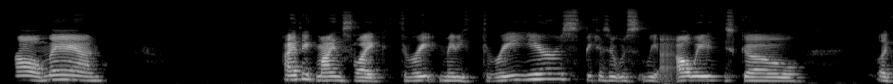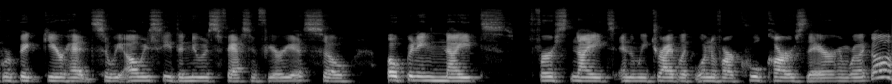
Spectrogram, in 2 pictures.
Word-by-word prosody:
Oh, 200 -2 +2
man. 200 -3 +3 1.8
I 210 -1 +7
think 235 0 0
mine's 185 -1 +3
like 165 -1 +2
3 180 +3 0
maybe 175 -3 -4
3 180 +6 -1
years 240 +2 -1
because 195 -2 -10
it 185 - -1
was 170 0 -7
we 180 0 -7 0.2
always 185 0 +3
go 170 -3 -1 0.7
like 175 -1 -4
we're 175 -1 -4
big 165 -1 0
gear 165 -1 +1
heads, 160 -1 0
so, 170 - -4
we 160 - -2
always 175 +1 0
see 185 - -3
the 165 -2 -4
newest 165 0 -2
Fast& 150 0 0
Furious. 165 +5 -3
So, 150 -3 -4 0.3
opening 185 -2 +3
night, 160 -1 +3 0.4
1st 180 0 -2
night, 165 -2 +2
and 165 0 -2
then 160 - -4
we 160 - -3
drive, 165 +1 +2
like, 155 -1 -5
one 165 -1 -2
of 160 0 -4
our 150 -1 +1
cool 180 +3 -2
cars 165 -2 +1
there, 155 +1 -2
and 160 0 -7
we're 160 - -3
like, 165 +2 -3
"Oh, 320 +2 +1
175 Hz, 165 wpm, -23 LUFS, 160-185 Hz, 1.8 s, I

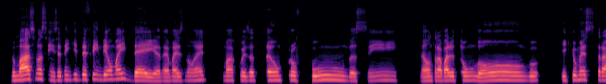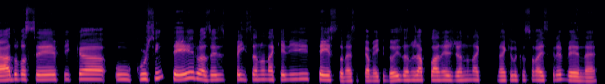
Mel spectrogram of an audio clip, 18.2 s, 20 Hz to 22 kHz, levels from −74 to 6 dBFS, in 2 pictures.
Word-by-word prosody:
No 160 - 0
máximo, 195 +5 +8
assim, 200 -6 -2
você 165 0 -1
tem 180 0 -4
que 195 +1 -5
defender 190 0 +1
uma 205 +2 +2
ideia, 155 -7 +3
né, 145 +1 0
mas 150 0 0
não 160 +1 -4
é 175 +1 -2 0.2
uma 160 0 +1
coisa 160 0 -1
tão 170 0 +4
profunda 165 -1 0
assim, 160 +3 -8 0.3
não 145 +1 +2
é - - +2
um - - -4
trabalho 155 +1 +5
tão 160 +1 -2
longo, 160 +1 +2 0.3
e 155 - -2
que 150 +5 -3
o - - +2
mestrado 180 0 +3
você 190 -1 0
fica 200 +1 0
o 195 -2 -5
curso 205 +2 -3
inteiro 230 -3 +2
às 185 -2 0
vezes 185 +1 -3 0.2
pensando 190 0 -4
naquele 190 +2 -5
texto, 175 -5 +1
né, 145 0 -3
você 145 - -29
fica 145 0 -2
meio 150 0 -6
que 160 - -17
dois 155 +3 0
anos 170 0 -3
já 175 -1 +1
planejando 170 0 -2
naq 175 -1 -6 0.2
naquilo 165 +1 -4
que 170 - -16
você 170 +1 -14
vai 170 - 0
escrever, 170 -2 -1
né. 135 -1 -5
170 Hz, 180 wpm, -24 LUFS, 160-190 Hz, 0.3 s, máximo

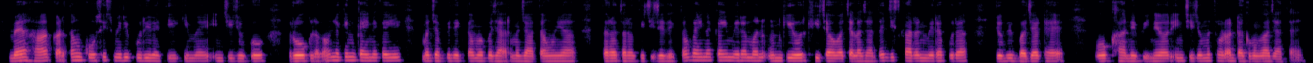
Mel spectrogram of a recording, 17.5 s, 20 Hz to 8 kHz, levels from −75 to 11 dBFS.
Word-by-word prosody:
मैं 140 +3 +5
हाँ, 140 +2 +1
करता 155 - -1
हूँ, 165 0 +1
कोशिश 150 +2 -1
मेरी 150 0 +1
पूरी 140 0 0
रहती 135 -1 -2
है 130 - -5
कि 135 - -4
मैं 135 0 -2
इन 135 - -8
चीज़ों 130 -1 -3
को 135 +1 +4 0.4
रोक 135 0 +8
लगाऊँ। 160 - -1
लेकिन 160 0 0
कहीं 150 -1 +2
न 150 - 0
कहीं 150 +1 +2 0.3
मैं 135 - +2
जब 135 -1 0
भी 140 - -2
देखता 135 0 -1
हूँ 135 - 0
मैं 135 - +2
बाज़ार 130 -1 0
में 130 -1 -1
जाता 125 -1 0
हूँ 125 +1 0
या 130 0 +1 0.4
तरह-तरह 135 0 +2
की 135 - -4
चीज़ें 130 0 -1
देखता 130 - -3
हूँ 155 - -3
कहीं 160 -1 +1
न 160 0 -1
कहीं 155 0 +2
मेरा 150 -1 +1
मन 150 0 +1
उनकी 140 +1 0
ओर 140 +1 +6
खींचा 140 -1 0
हुआ 130 0 +3
चला 125 0 +3
जाता 125 +2 -3
है। 150 - -2
जिस 150 +1 -7
कारण 140 0 +1
मेरा 135 +1 +1
पूरा 135 0 +1 0.4
जो 130 - +4
भी 135 +1 -1
बजट 135 +2 +3
है 130 - 0 0.5
वो 135 - +5
खाने 130 -1 0
पीने 130 0 -1
और 130 0 +2
इन 140 0 -3
चीज़ों 135 -1 -2
में 145 - -1
थोड़ा 135 - +2
डगमगा 125 -1 0
जाता 115 -2 -6
है। - - -11
135 Hz, 230 wpm, -25 LUFS, 130-145 Hz, 0.5 s, रोक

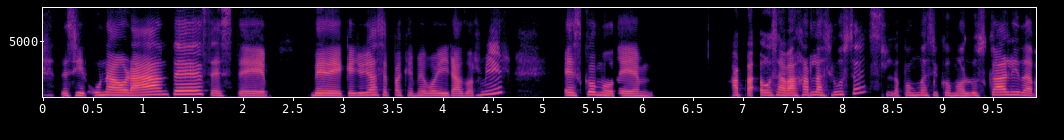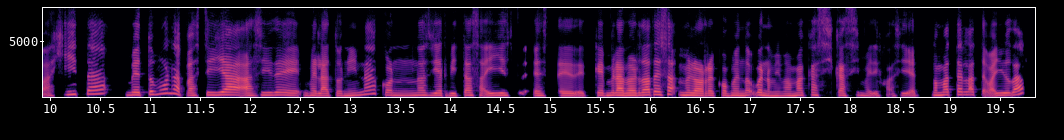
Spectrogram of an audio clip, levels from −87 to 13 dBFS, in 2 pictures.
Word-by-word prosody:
decir 200 +1 -1
1, 230 0 +4
hora 225 +4 +8
antes, 300 +2 +3
este, 180 -2 -1 0.4
de 200 -3 +4
que 200 -1 0
yo 205 - +1
ya 230 +2 +3
sepa 220 -2 -5
que 200 -2 -10
me 190 +1 -6
voy 195 +1 -2
a 185 - +1
ir 185 - -1
a 180 - +2
dormir, 275 - -3 0.6
es 225 -2 0
como 230 -7 +1
de, 185 -2 0
mm, 175 -2 -9 0.8
apa 215 0 +1
o 220 0 +1
sea, 220 -2 +3
bajar 210 +4 +4
las 235 -3 0
luces, 275 - -5 0.2
lo - - -10
pongo 215 0 -5
así 220 0 -5
como 195 -3 -4
luz 200 +1 -4
cálida, 245 -3 +2
bajita. 290 - -3 0.2
Me 230 0 0
tomo 275 +8 -3
una 375 -2 +1
pastilla 230 +3 +2
así 220 +3 -1
de 220 -4 -1
melatonina 190 - -2
con 215 -7 -4
unas 200 +2 -4
hierbitas 195 +2 -2
ahí, 200 0 -1
este, - - -13
este 130 - -3
de - - -4
que 210 +1 -2
me 205 - -1
la 210 - +8
verdad 210 +5 +3
esa 275 +2 +2
me 220 -1 +1
lo 195 -1 +6
recomendó, 195 +1 -1
bueno, 225 -6 +1
mi 170 0 -5
mamá 185 +4 -1
casi 225 -1 -6
casi 200 0 -3
me 185 - -7
dijo 180 -1 -9
así: 180 +1 -6
"Eh, - - -4
tómatela, 245 +4 0
te - - -7
va - - +2
a - - 0
ayudar". 205 +5 +2
210 Hz, 210 wpm, -25 LUFS, 195-235 Hz, 0.8 s, hora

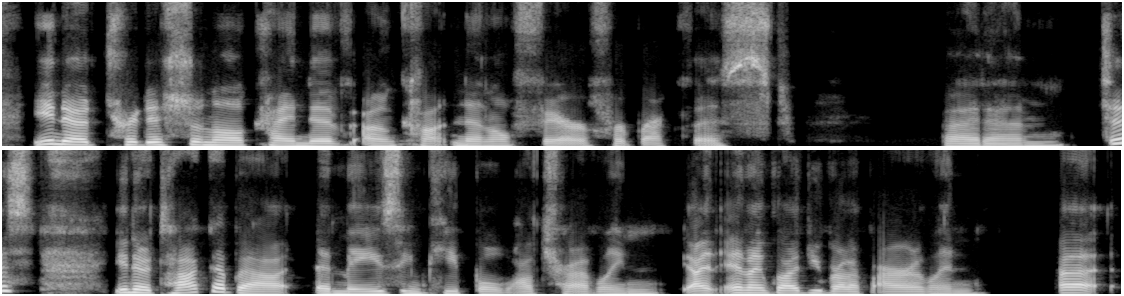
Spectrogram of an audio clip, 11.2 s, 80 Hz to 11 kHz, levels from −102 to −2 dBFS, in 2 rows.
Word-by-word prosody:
you 255 +6 +5
know, 220 -3 +8
traditional 200 -3 +2
kind 165 -2 +1
of, 160 -2 +1
um, 160 -2 0
continental 155 -1 -2
fare 70 - -2
for - - -4
breakfast. 70 - -3 0.8
But, 150 -3 -1
um, 135 +1 -4 0.2
just, 335 +4 +2 0.4
you 230 - +3
know, 225 -2 +7
talk 205 +6 +2
about 165 - +4
amazing 165 0 0
people 160 -2 -5
while 145 - -3
traveling. 145 -1 -4
I 180 +1 +6
and 205 0 +4
I'm 195 - +2
glad 185 -1 +2
you 185 - -1
brought 165 -2 +2
up 150 - -6
Ireland. 150 -3 -2 0.4
Uh, 210 0 +4
160 Hz, 160 wpm, -21 LUFS, 150-195 Hz, 0.8 s, know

